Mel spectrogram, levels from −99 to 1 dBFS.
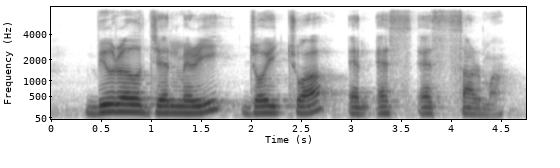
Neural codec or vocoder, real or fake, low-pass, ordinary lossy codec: none; real; 7.2 kHz; none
